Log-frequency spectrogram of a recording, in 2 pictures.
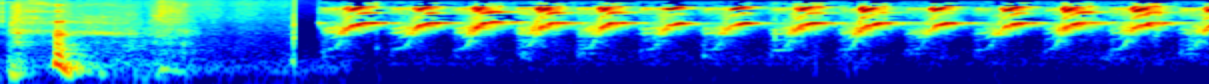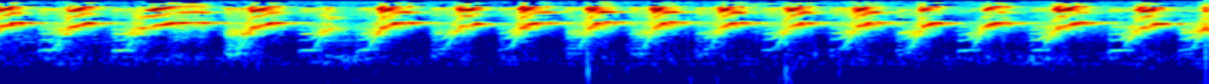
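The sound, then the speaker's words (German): A guinea pig squeaks over and over in loud, high-pitched rising whistles, about two or three per second in a steady run, after a brief burst of noise at the start. “Meerschweinchen? Ja.”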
